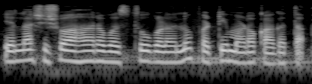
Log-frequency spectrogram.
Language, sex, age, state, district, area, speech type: Kannada, female, 18-30, Karnataka, Shimoga, rural, read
